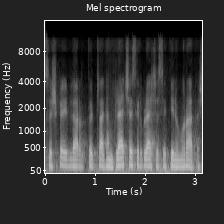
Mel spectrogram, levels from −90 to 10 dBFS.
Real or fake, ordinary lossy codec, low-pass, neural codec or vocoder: fake; Opus, 24 kbps; 10.8 kHz; codec, 24 kHz, 0.9 kbps, WavTokenizer, large speech release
